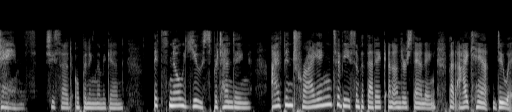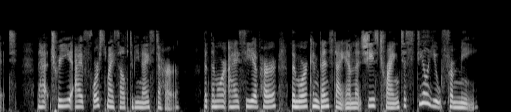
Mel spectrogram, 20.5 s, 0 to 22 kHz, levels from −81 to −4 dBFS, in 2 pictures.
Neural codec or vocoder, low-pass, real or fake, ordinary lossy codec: codec, 16 kHz, 8 kbps, FreqCodec, larger model; 7.2 kHz; fake; MP3, 32 kbps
